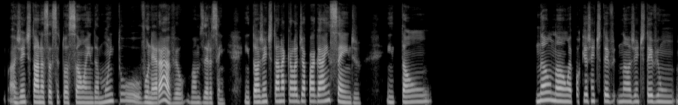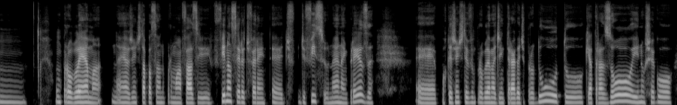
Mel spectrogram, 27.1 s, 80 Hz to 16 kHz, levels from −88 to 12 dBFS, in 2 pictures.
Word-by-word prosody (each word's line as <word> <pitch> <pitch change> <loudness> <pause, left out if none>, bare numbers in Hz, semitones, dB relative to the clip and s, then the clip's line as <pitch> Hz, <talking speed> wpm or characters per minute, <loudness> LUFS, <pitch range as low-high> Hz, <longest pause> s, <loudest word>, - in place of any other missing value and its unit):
a 180 - -2
gente 195 +3 0
tá 190 -2 +8
nessa 180 0 +1
situação 175 0 +1
ainda 175 0 -3
muito 170 - -4
vulnerável, 165 -1 +5
vamos 175 -3 -7
dizer 170 -1 -2
assim, 155 -4 -4 0.4
então 185 +2 +2
a 195 - +5
gente 210 +2 0
tá 215 0 +5
naquela 220 0 +3
de 220 - -1
apagar 215 0 +4
incêndio. 180 -10 +1 0.5
Então 200 +3 -2 2.1
Não, 255 +4 +4
não, 220 -3 +4
é - - +2
porque 220 +3 -6
a - - +3
gente 225 +2 -3
teve 210 -2 -1
não, 210 0 -3
a - - +1
gente 205 0 -5
teve 210 -1 +1
um 200 -1 -5
um 185 -2 -9 0.6
um 195 - -4
problema, 180 -2 +3 0.2
né. 175 -3 -4
A 170 - -1
gente 175 +1 -7
tá 175 - +2
passando 175 0 -5
por 175 - -12
uma 170 -1 -3
fase 165 0 0
financeira 215 -5 +1
diferente, 165 -2 -4
eh, 165 -4 -4
di 155 - -9 0.2
difícil, 185 0 -3
né, 175 +2 -3
na 175 -2 -3
empresa, 190 0 -1 0.8
eh, 155 -1 -2
porque - - -6
a 175 - +2
gente 180 +2 -1
teve 175 -1 -4
um - - -9
problema 170 -1 0
de 165 +1 -4
entrega 165 0 +2
de 175 +3 -8
produto, 185 -1 -2
que 165 - +1
atrasou, 185 +7 +2
e 185 - 0
não 185 -1 -5
chegou 180 -1 -2
180 Hz, 150 wpm, -24 LUFS, 170-210 Hz, 2.1 s, tá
